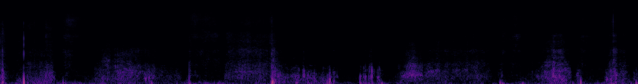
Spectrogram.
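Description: Long nails tap and scratch the side wall of a green plastic aloe gel tub. Soft, muffled scratching swells in and out, mostly low in pitch, broken by sharp, brief taps at irregular intervals.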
